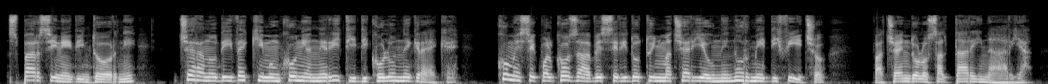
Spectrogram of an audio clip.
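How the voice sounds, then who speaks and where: A man reading a first-person audiobook narration in an expressive storytelling manner. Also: a little high, normal speed, no echo, studio quality.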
